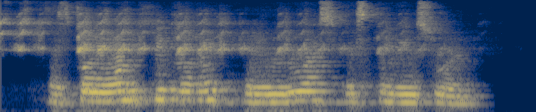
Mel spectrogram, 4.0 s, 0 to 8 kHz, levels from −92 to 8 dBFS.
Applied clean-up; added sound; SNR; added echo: neural mask model Resemble Enhance denoiser.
